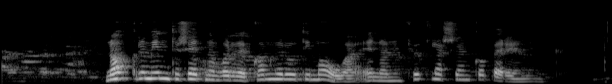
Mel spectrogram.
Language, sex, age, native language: Icelandic, female, 50-59, Icelandic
